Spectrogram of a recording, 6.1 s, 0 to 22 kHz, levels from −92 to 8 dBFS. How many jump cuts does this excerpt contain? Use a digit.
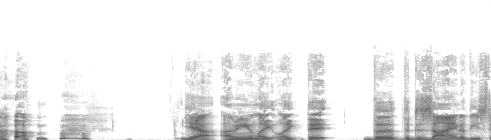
0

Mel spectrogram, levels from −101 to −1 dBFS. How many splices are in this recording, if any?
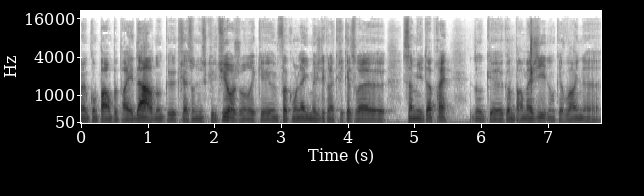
0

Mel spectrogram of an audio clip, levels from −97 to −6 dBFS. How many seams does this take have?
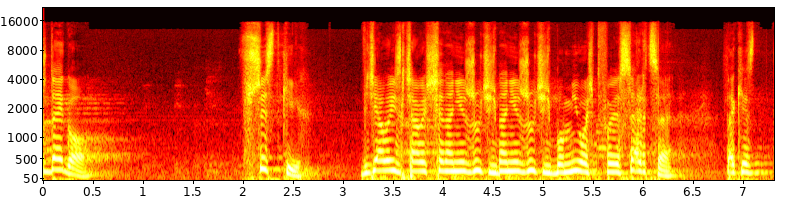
3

